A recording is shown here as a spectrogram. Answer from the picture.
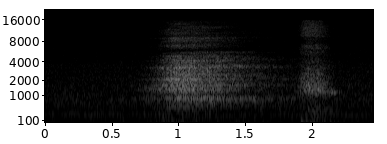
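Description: A man's long, audible sigh, a breathy exhale that swells about a second in and fades away, followed by a short second breath near the end.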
